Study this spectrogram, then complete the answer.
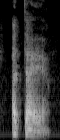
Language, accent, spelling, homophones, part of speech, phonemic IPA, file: French, Canada, atterre, atterrent / atterres, verb, /a.tɛʁ/, LL-Q150 (fra)-atterre.wav
- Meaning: inflection of atterrer: 1. first/third-person singular present indicative/subjunctive 2. second-person singular imperative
